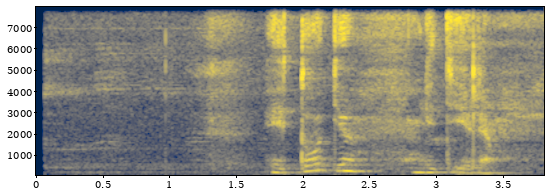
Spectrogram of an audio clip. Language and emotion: Russian, sad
